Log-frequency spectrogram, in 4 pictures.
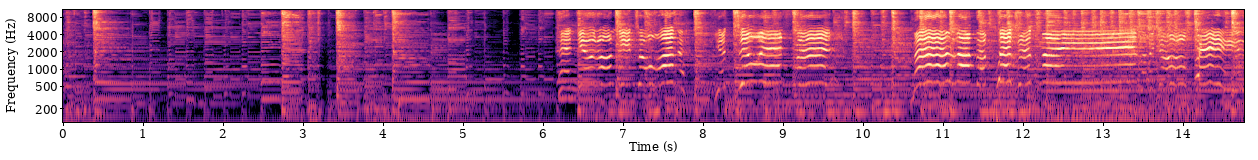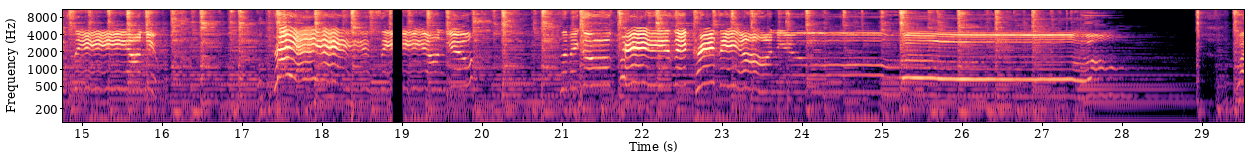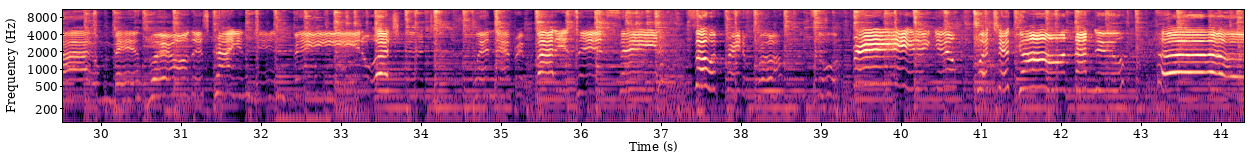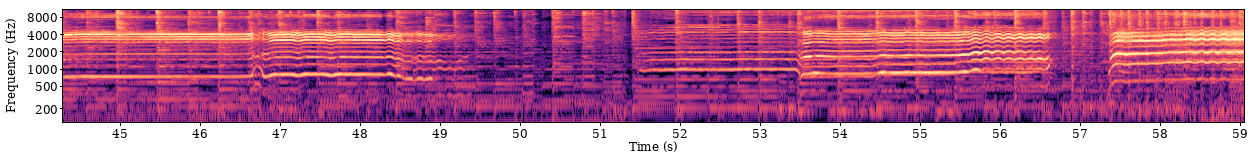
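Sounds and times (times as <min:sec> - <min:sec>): acoustic guitar playing: 0:00.0 - 0:59.0
woman singing: 0:05.9 - 0:28.2, 0:29.1 - 0:50.1, 0:51.4 - 0:59.0.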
